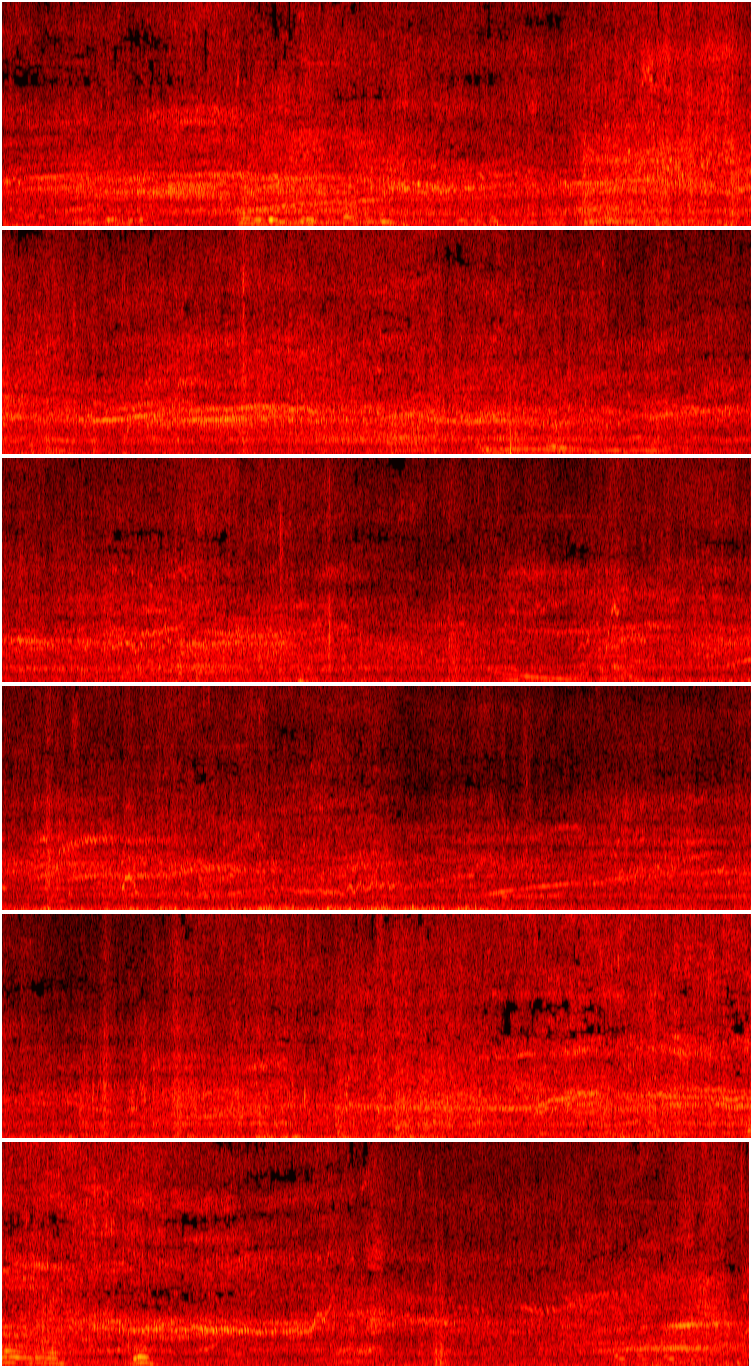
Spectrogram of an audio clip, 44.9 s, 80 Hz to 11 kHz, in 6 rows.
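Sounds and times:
rc car motors whining: 0.0s - 44.9s.

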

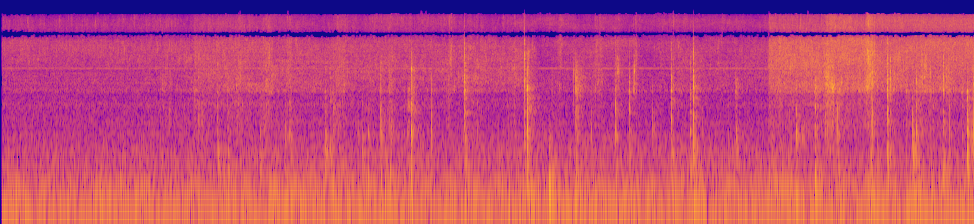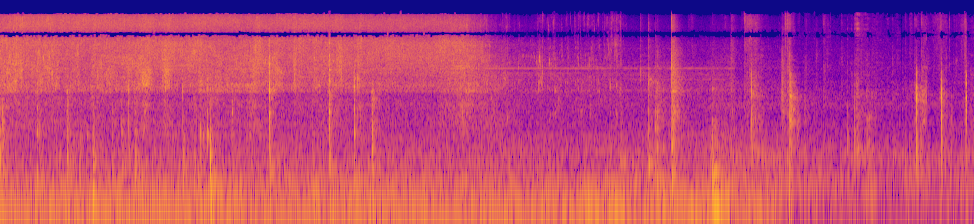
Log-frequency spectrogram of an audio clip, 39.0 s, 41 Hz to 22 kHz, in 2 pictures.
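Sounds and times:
meat sizzling in butter: 0.1s - 29.5s.

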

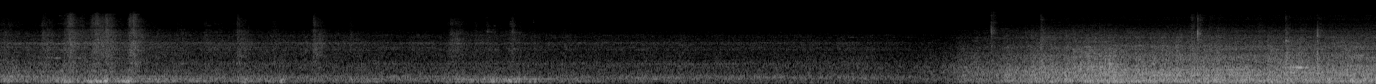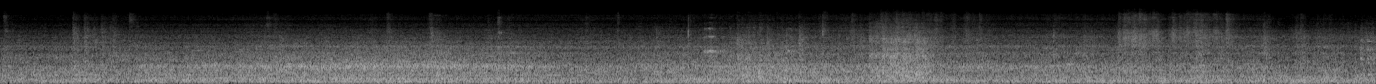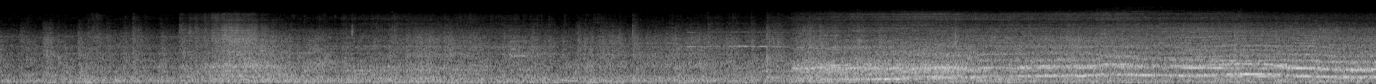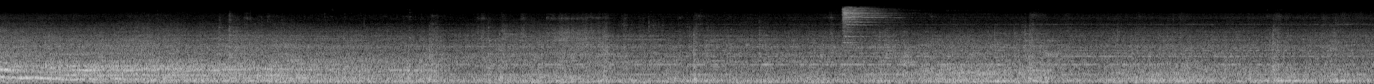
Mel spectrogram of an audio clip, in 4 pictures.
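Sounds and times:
freight train rolling rumble: 0.0s - 7.6s, 9.1s - 55.0s
train wheels clacking over rail joints: 20.6s - 23.2s
wheel squeal: 20.8s - 21.8s, 34.4s - 35.7s.

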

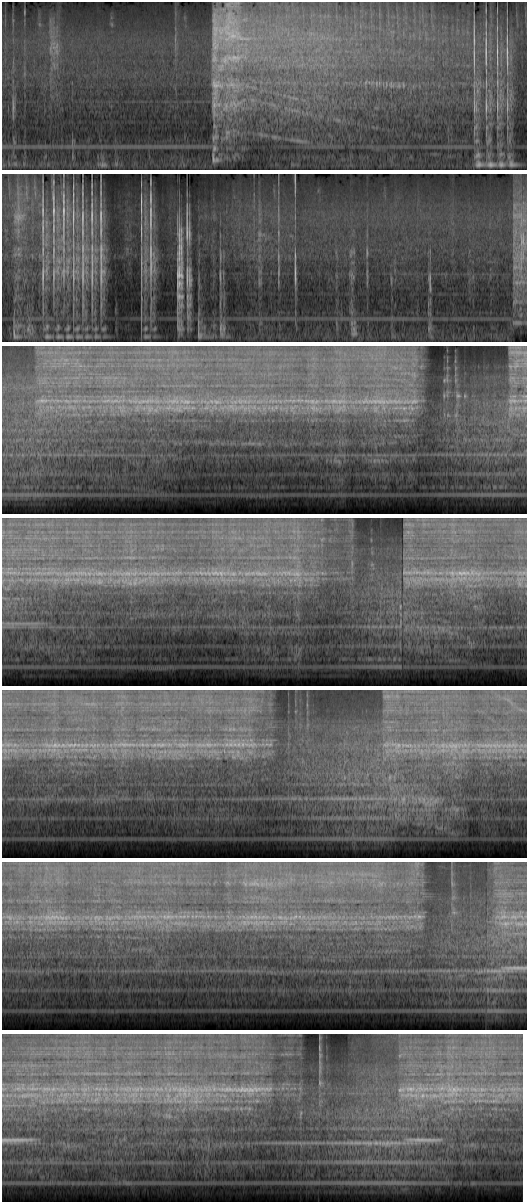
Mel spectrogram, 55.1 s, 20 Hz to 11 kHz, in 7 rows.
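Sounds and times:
table saw ripping boards: 3.1s - 11.3s, 15.5s - 55.0s
wooden mallet knocking on boards: 7.1s - 10.9s.

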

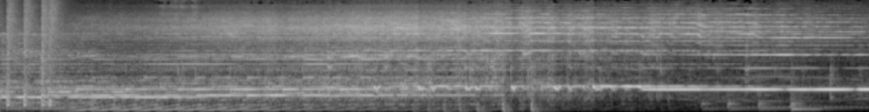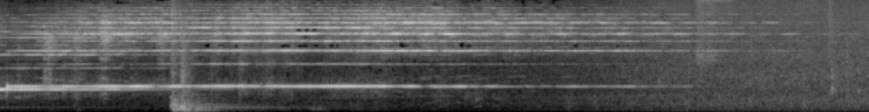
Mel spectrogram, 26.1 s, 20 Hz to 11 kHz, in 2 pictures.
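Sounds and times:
rock band holding high note: 0.0s - 17.6s
heavy low hit: 15.6s - 17.2s.

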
